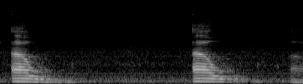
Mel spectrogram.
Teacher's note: Itu juga wawlin, au, au. Okey, wawlin tu waw sukun sebelumnya berbaris atas, au. Jadi kena muncung bibir secara terbuka.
